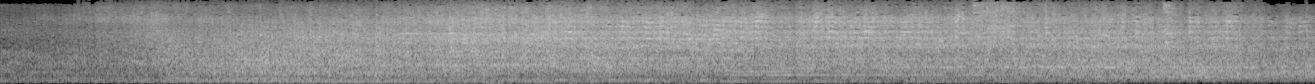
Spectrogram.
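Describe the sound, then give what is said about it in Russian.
Shunting diesel locomotive pulling a few black tank cars at a small rural railway halt: a steady, loud rumble and rolling clatter that swells over the first two seconds, then holds constant without letup. “Маневровый тепловоз тянет несколько черных цистерн.”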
